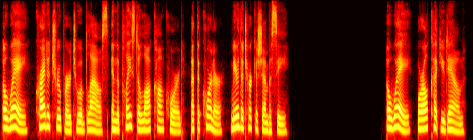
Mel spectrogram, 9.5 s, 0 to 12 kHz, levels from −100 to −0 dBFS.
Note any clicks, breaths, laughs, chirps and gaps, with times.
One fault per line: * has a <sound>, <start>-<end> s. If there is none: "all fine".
all fine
